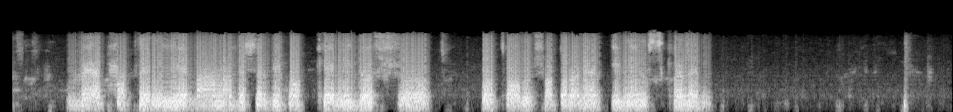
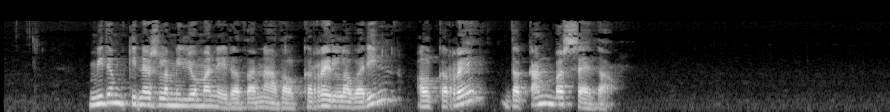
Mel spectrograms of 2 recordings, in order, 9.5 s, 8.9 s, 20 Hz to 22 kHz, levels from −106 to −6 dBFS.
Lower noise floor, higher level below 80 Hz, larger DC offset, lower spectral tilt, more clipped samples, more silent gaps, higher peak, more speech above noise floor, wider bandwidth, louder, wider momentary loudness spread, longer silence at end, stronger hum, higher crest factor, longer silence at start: second, -59 dBFS vs -76 dBFS; first, -38 dBFS vs -72 dBFS; neither; first, -6 dB/octave vs -4.5 dB/octave; neither; neither; first, 0 dBFS vs -4 dBFS; second, 45 dB vs 53 dB; second, 8 kHz vs 11.5 kHz; first, -14 LUFS vs -24 LUFS; first, 9 LU vs 6 LU; second, 0.45 s vs 2.75 s; neither; second, 16 dB vs 22 dB; second, 0.65 s vs 0.9 s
